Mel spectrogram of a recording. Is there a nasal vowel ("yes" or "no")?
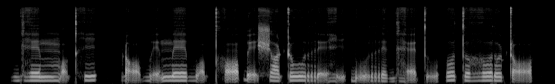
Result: no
